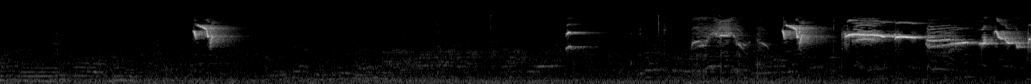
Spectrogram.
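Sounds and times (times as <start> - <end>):
Oriental magpie-robin giving whistles and scratchy phrases: 1.9 - 2.4, 5.6 - 6.0, 6.9 - 10.3.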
